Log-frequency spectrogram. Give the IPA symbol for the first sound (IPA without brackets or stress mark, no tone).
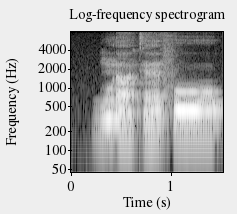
b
